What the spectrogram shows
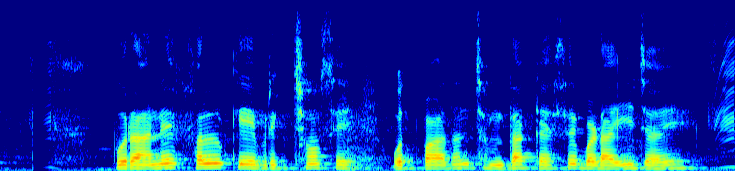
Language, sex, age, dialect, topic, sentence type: Hindi, male, 18-24, Garhwali, agriculture, question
